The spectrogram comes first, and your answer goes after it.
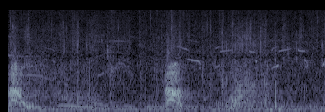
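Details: Pug barking at a rock: three short, rough barks spaced unevenly over about three seconds, with faint background noise between them.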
